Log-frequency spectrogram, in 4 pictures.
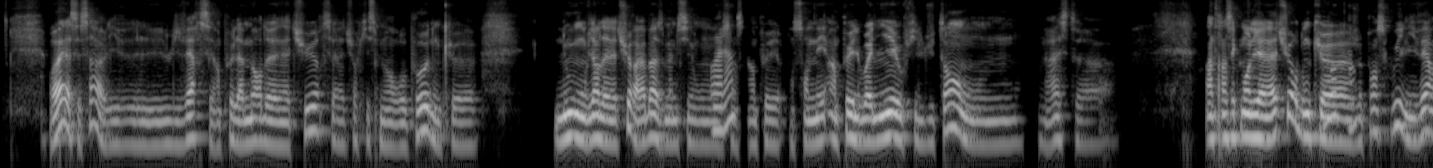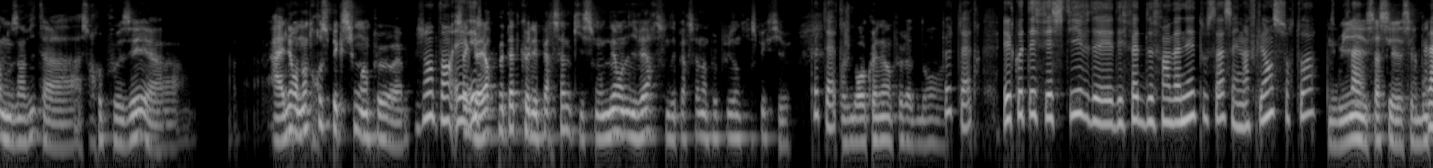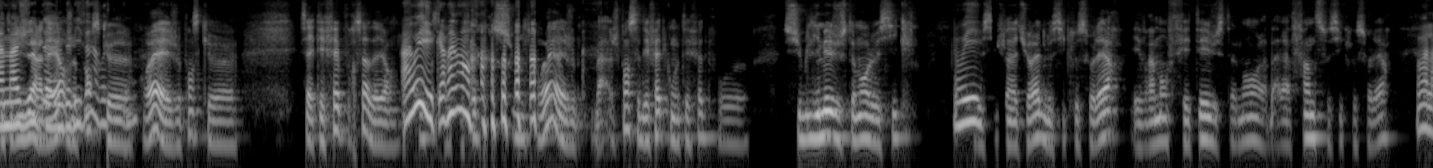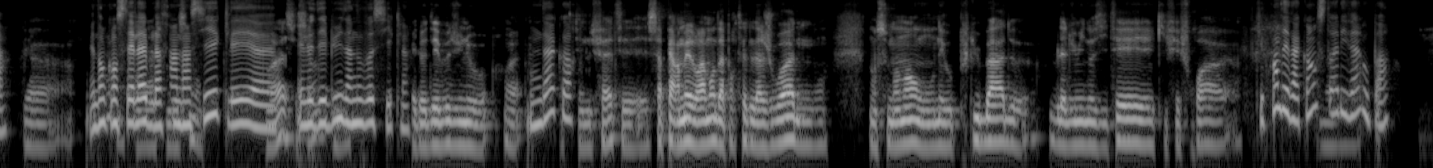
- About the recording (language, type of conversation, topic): French, podcast, Quelle leçon tires-tu des changements de saison ?
- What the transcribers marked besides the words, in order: stressed: "introspection"; laugh; unintelligible speech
